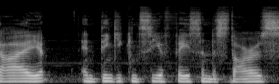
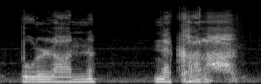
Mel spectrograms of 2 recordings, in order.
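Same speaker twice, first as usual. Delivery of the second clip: whispered words; 3 semitones lower, 4 dB louder than usual. Telling a story where a character leans close to someone's ear, whispering. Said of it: "he whispers".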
